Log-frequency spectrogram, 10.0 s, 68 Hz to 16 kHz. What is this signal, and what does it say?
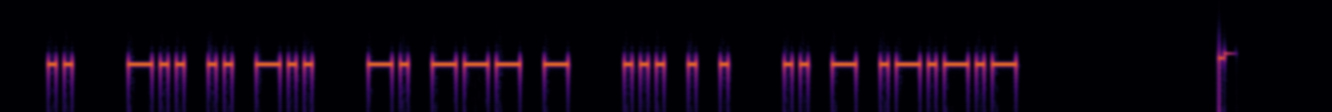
Morse code, heard as a keyed tone, about 21 wpm, 700 Hz. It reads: I DID NOT SEE IT.
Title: Sentences with 3-Word Phrases - Spoken Beginning - 20wpm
